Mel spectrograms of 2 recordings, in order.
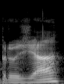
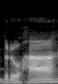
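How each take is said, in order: First: The middle consonant is a J sound. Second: The middle consonant is an H sound. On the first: The speaker calls it wrong. "and not Broja" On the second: The speaker calls it right. "it's pronounced Broha"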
